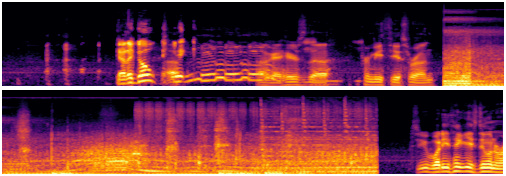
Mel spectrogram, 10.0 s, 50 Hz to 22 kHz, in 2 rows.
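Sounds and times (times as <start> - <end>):
speech: 1.2 - 7.2, 9.2 - 10.0
Ferrari sports car engine roaring during a chase: 4.4 - 8.8
tire noise: 4.4 - 8.8.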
